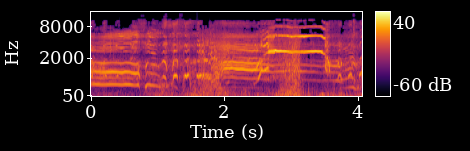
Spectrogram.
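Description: Two riders on a slingshot ride screaming and laughing as they are flung through the air. There is a long held scream at the start, a rising one about two seconds in, and a very high shriek near three seconds. A steady low rush of wind runs over the microphone underneath.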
